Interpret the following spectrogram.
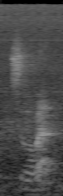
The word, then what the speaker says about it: silhouette: Sorry, Andrew, how to pronounce this correctly? Silhouette.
